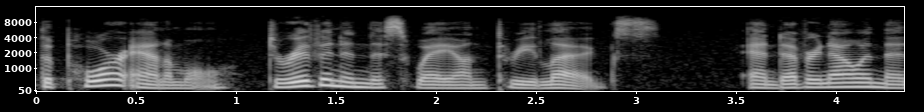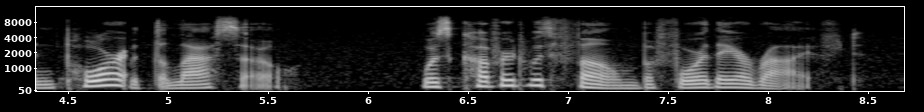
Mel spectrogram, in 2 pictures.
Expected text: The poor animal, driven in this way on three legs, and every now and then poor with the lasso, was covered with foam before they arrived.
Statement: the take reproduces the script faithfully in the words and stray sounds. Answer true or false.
true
